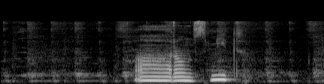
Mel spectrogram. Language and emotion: Russian, neutral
